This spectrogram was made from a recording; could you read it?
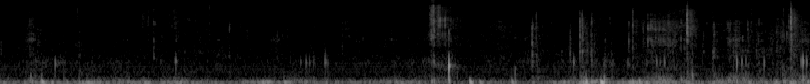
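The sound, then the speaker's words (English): Crunchy Cheez-It snack crackers being chewed, an irregular series of crisp crunches and bites over a quiet background, with no one talking. “You say that, and then I'm about to eat some Cheez-Its. All right, come on. What are we doing? We can't be doing this. We're enjoying life. Hear that lettuce crunch.”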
